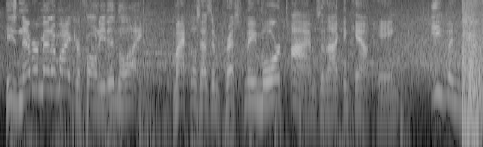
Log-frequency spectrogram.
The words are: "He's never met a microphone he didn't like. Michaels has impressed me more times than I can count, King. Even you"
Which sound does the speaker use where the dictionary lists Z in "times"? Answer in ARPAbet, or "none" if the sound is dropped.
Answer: Z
